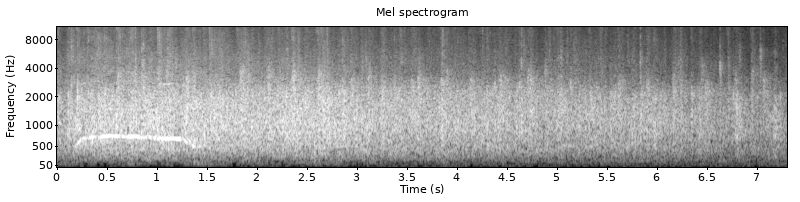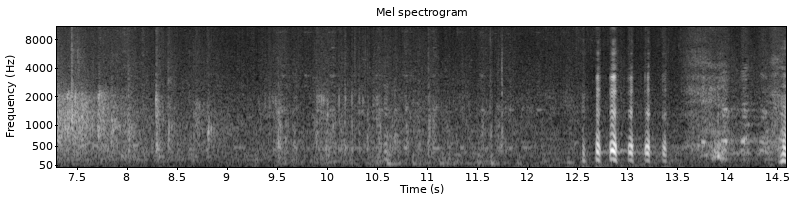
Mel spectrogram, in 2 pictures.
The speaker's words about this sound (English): I think that we all applauded and I came all the way to the stage.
